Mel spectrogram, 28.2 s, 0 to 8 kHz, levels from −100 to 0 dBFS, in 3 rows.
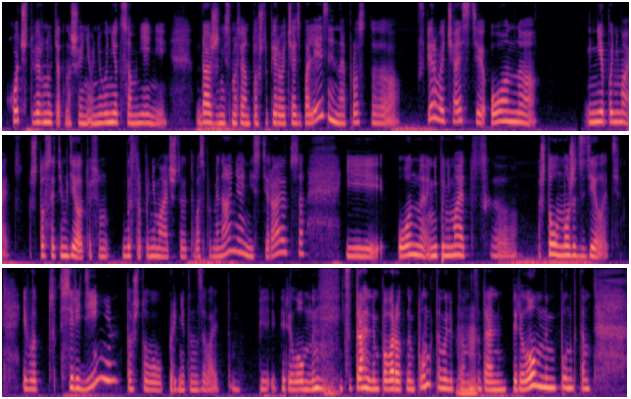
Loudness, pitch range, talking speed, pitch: -30 LUFS, 190-220 Hz, 130 wpm, 205 Hz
